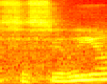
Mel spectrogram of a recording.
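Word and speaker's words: Cecilio: with the violin uh cecilia is that the brand cecilia i think that's it that's how you pronounce it cecilia um the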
